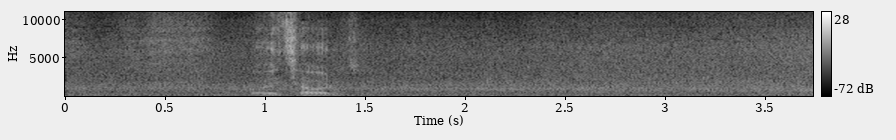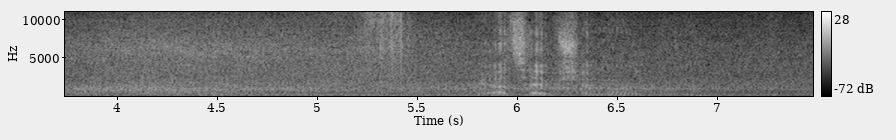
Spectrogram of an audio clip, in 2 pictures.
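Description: A man speaks briefly in short bursts close by.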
